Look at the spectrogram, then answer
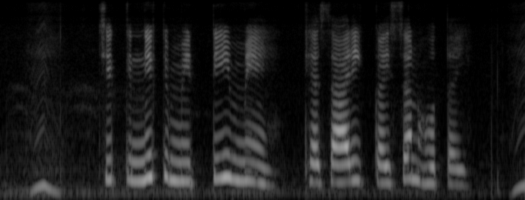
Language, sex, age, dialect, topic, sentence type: Magahi, female, 25-30, Central/Standard, agriculture, question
